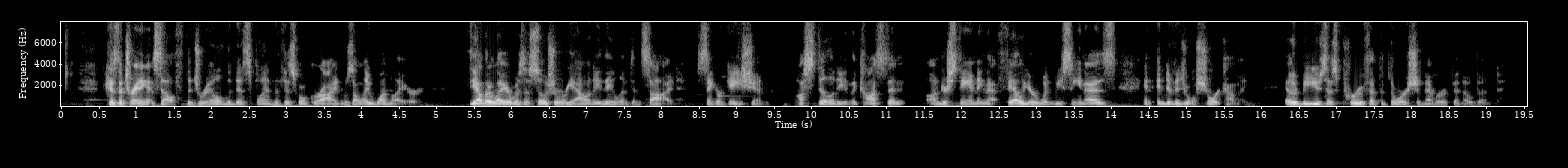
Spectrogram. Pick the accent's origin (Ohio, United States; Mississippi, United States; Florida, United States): Florida, United States; Listen, I grew up in Florida. That was daily life in Florida.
